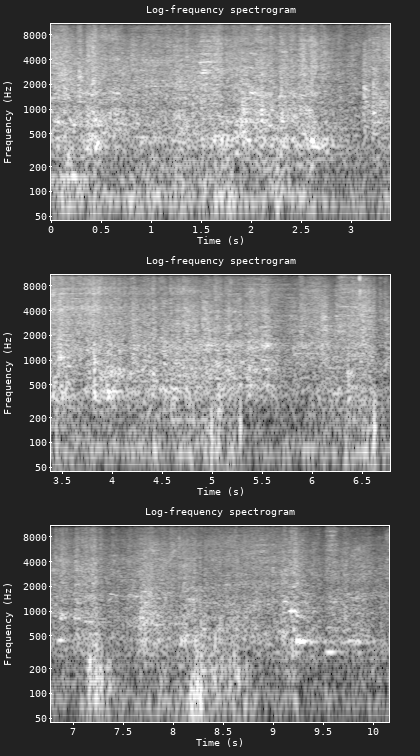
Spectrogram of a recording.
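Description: Covered hopper cars of a Union Pacific freight train rolling past close by: a steady rumble of steel wheels on rail, with clacks and sharp knocks from the wheels, most of them in the second half.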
